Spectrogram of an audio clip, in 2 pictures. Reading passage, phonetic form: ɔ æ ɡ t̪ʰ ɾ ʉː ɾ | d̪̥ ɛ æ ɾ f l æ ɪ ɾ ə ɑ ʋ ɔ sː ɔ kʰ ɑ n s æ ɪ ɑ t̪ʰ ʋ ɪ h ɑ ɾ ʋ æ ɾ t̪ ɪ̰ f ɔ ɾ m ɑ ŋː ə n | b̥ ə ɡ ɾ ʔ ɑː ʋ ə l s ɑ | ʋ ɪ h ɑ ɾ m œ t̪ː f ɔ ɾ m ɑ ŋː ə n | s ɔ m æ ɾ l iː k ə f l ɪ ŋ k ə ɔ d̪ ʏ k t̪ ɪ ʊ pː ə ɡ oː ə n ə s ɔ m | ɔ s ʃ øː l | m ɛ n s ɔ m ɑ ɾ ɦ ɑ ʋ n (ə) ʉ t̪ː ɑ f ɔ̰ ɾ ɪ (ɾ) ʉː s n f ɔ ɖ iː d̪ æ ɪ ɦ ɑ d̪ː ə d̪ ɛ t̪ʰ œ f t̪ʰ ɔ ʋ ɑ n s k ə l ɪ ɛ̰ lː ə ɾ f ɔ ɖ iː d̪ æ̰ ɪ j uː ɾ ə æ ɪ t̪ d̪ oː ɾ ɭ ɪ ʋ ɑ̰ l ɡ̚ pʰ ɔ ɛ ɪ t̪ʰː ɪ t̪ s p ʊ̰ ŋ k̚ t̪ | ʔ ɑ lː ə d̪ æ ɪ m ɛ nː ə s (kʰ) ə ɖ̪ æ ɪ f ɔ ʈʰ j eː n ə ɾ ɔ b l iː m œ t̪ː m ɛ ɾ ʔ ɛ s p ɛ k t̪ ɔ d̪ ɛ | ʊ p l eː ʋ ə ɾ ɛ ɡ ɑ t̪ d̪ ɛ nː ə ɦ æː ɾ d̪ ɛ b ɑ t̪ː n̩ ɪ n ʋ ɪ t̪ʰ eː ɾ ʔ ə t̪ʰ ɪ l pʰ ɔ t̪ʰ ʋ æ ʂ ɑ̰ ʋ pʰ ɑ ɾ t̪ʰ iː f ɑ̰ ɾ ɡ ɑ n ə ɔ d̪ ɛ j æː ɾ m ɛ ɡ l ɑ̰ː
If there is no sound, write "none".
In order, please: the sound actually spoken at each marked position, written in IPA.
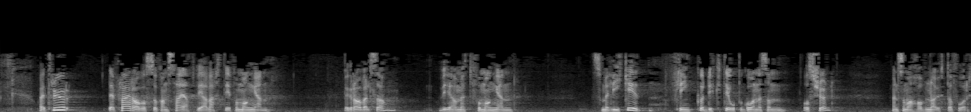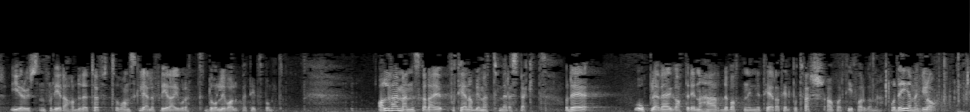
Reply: ɑ, ɾ, k

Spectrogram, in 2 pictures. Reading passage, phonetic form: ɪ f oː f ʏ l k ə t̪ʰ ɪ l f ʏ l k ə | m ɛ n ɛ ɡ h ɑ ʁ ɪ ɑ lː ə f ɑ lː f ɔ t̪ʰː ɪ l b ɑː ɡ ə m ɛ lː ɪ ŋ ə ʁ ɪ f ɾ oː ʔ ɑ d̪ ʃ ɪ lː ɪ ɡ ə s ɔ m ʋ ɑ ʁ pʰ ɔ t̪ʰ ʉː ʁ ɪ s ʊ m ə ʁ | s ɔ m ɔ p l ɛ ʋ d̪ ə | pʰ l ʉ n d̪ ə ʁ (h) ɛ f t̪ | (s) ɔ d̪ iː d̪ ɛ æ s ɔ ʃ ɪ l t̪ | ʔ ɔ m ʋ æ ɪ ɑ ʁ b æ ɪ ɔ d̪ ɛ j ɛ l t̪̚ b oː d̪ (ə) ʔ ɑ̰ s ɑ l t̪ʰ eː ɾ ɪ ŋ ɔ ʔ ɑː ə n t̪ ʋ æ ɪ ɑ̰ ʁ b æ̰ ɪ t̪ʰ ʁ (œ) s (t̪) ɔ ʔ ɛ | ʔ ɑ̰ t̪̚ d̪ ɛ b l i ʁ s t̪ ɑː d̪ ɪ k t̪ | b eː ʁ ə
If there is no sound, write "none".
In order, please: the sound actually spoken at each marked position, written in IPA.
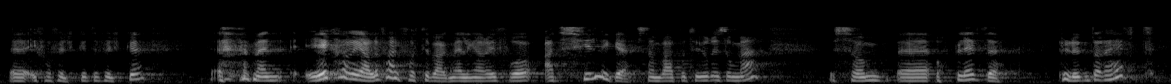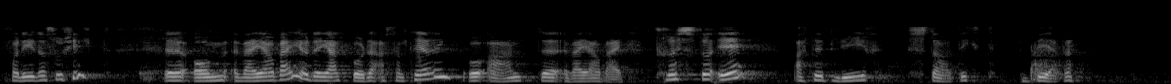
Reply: h, f, ə, œ, t̪

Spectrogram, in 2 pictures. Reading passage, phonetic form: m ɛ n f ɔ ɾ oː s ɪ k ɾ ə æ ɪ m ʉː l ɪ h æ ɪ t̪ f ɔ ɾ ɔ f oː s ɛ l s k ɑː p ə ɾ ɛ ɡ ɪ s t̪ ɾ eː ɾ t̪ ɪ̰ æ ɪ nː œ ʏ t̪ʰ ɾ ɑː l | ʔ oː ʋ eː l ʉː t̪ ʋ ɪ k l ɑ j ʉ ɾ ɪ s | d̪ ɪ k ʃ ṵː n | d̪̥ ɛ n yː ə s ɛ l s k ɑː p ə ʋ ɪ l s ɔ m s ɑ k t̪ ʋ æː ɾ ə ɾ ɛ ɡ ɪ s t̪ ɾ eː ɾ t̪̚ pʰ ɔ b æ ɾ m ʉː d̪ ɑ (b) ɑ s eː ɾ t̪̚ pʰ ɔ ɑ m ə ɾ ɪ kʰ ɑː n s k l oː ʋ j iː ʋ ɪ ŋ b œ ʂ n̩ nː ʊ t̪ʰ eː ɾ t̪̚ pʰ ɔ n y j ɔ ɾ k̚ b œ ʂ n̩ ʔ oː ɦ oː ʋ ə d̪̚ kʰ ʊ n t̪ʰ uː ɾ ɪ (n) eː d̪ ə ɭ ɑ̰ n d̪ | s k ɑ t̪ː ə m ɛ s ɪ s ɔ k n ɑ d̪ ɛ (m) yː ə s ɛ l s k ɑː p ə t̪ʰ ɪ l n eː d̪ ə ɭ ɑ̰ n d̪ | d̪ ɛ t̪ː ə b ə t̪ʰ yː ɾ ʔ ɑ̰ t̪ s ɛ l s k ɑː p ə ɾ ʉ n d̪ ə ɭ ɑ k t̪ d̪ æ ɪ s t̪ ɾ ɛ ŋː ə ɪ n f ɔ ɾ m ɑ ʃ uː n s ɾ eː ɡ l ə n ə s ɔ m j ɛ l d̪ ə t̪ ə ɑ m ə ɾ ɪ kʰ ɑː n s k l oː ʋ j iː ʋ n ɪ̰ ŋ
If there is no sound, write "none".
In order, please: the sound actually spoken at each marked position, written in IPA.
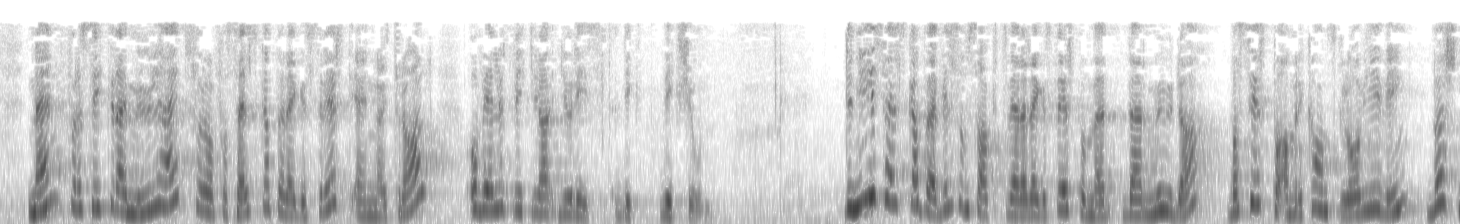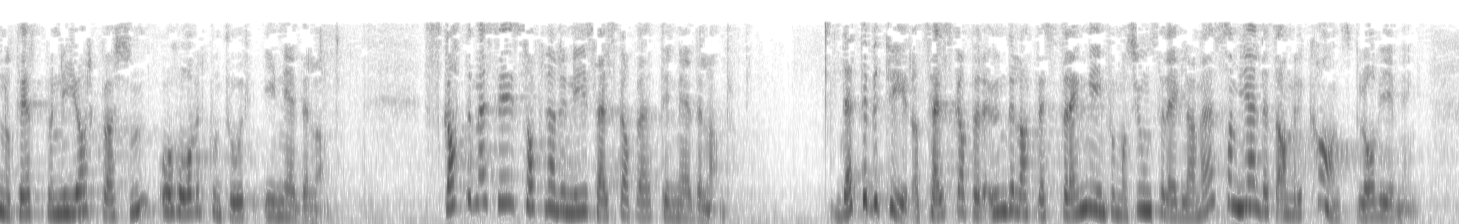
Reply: b, n, n

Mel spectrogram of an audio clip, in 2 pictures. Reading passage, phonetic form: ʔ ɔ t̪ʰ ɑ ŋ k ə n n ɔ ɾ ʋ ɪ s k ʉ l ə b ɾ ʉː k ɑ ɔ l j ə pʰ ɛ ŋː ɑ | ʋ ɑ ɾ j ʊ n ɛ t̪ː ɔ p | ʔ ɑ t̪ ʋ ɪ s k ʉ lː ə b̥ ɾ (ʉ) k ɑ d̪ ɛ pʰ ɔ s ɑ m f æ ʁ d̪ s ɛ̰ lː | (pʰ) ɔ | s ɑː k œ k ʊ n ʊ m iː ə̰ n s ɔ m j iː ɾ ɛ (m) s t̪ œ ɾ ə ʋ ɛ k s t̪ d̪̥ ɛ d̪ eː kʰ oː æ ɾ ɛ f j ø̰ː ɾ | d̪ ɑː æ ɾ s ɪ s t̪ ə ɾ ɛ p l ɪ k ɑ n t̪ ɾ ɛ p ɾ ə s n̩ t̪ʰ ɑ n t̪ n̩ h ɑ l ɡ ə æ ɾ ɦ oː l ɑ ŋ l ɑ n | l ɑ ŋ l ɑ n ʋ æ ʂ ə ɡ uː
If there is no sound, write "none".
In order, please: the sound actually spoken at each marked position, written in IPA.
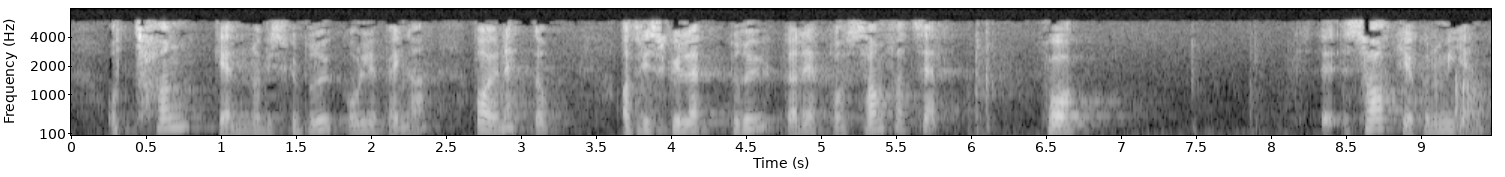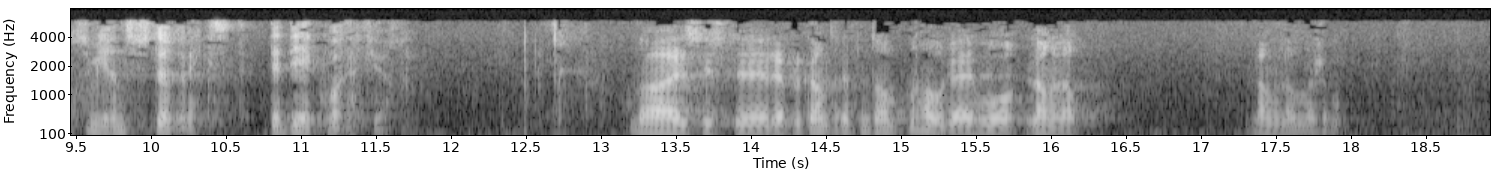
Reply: ʉː, pʰ, n

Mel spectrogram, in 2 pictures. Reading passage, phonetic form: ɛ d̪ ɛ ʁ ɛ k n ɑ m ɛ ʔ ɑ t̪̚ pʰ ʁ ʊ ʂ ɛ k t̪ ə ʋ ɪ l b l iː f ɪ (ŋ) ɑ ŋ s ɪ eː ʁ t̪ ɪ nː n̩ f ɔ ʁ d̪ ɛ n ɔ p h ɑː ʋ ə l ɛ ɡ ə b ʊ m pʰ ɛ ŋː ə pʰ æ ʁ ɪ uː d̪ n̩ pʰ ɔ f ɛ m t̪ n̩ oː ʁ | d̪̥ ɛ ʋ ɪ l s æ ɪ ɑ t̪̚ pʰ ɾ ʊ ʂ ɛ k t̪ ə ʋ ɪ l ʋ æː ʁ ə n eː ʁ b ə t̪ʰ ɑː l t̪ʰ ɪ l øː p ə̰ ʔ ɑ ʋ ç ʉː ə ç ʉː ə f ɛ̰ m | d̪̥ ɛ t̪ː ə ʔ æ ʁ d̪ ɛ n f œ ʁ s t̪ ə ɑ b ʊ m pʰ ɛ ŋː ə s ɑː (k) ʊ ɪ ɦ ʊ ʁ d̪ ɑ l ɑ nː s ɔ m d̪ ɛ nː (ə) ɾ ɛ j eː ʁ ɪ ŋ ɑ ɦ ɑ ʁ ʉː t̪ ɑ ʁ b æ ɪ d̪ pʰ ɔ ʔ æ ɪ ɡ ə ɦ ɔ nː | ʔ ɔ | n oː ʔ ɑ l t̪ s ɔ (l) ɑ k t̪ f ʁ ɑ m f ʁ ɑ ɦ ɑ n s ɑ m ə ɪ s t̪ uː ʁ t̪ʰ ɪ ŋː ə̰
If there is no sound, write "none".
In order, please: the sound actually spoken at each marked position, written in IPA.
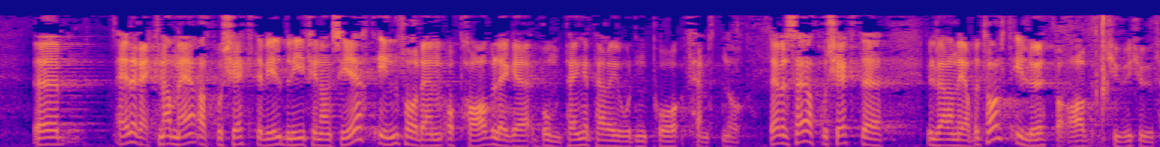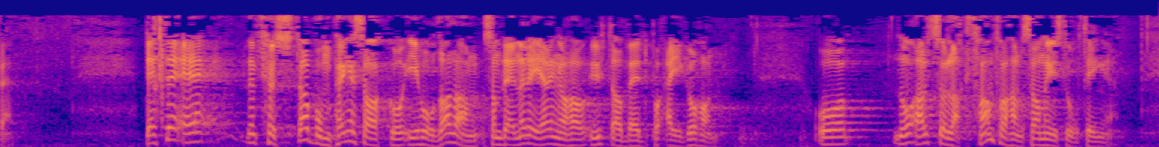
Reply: n, k, ə, l

